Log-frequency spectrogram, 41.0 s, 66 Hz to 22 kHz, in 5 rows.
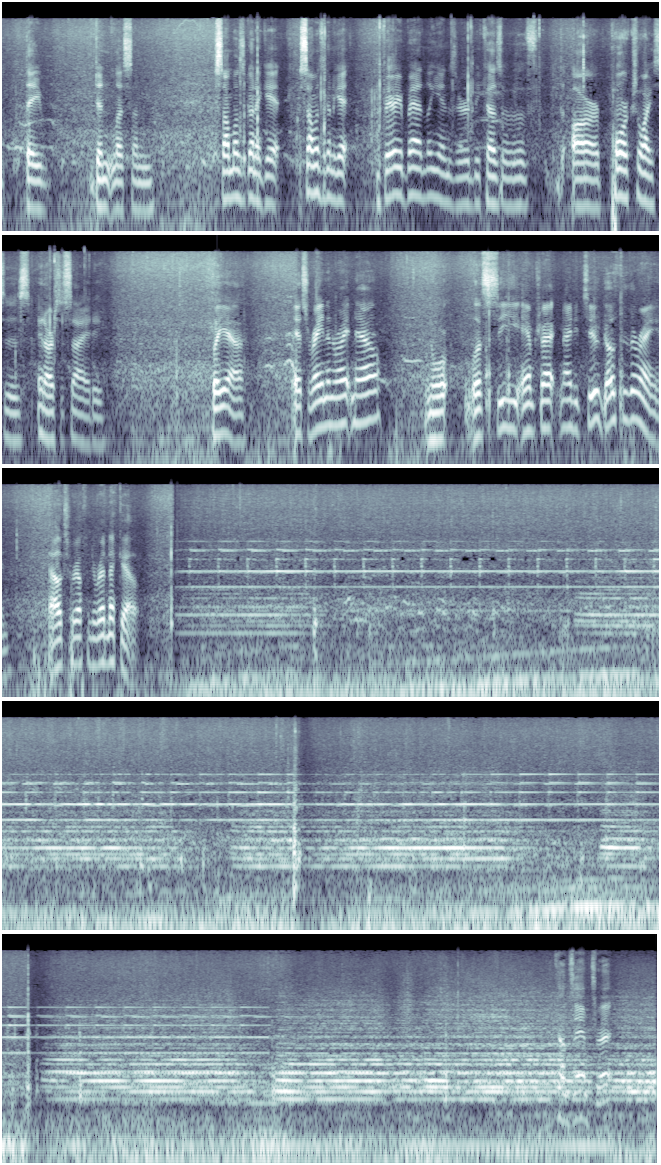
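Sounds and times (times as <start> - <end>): low train rumble: 17.8 - 41.0
train air horn blasts: 18.6 - 41.0.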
